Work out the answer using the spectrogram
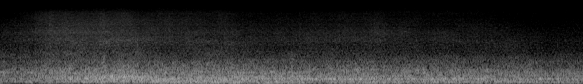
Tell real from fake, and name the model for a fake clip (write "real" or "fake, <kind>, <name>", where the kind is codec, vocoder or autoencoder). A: fake, codec, SNAC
